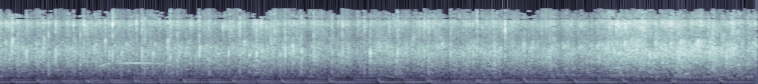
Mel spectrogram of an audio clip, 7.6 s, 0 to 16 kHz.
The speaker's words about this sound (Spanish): Fuerte el aplauso para los 12 equipos de Desafío 24. La rompieron, hicieron un trabajo increíble.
